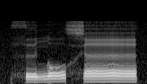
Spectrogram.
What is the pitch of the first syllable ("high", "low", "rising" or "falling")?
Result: low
